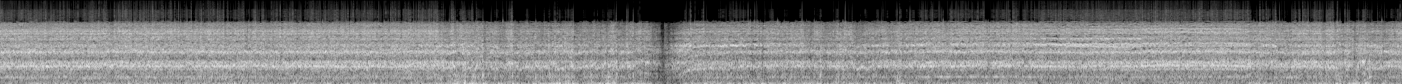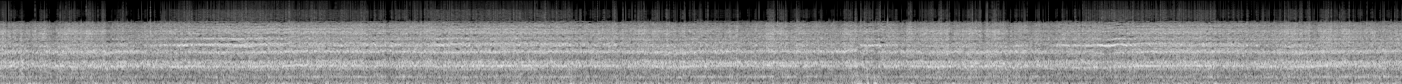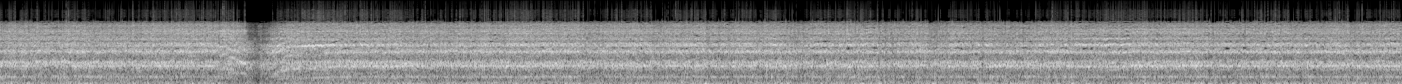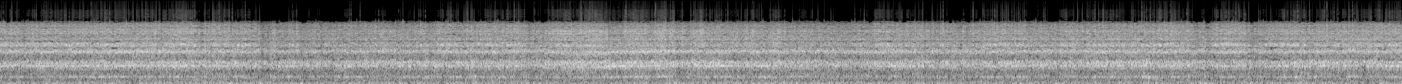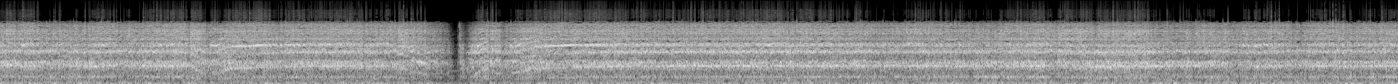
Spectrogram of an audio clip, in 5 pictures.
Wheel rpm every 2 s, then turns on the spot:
210, 210, 200, 180, 220, 220, 220, 210, 220, 230, 230, 220, 220, 230, 230, 170, 230, 230, 230, 230, 230, 230, 230, 230, 230, 240, 230, 240, 230, 210, 120, 230, 230, 230, 230.
none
